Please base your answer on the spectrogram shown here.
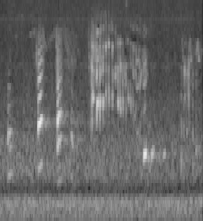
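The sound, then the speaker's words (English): A raven's soft comfort sound: a few short, gentle throaty calls, then a longer warbling murmur, fairly quiet over a low background hum. “Raven nestlings sometimes make this same sound after they've been fed.”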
